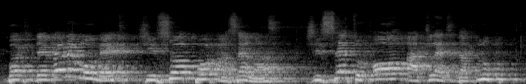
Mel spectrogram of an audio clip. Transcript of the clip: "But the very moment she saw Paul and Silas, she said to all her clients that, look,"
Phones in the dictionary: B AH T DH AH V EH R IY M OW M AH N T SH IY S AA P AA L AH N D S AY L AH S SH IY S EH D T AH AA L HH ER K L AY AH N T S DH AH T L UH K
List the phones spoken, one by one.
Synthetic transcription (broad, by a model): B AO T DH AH V EH R IY M OW M AH N T SH IY S AA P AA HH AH S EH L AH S SH IY S EH D T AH AA L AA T L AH T S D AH T L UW K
